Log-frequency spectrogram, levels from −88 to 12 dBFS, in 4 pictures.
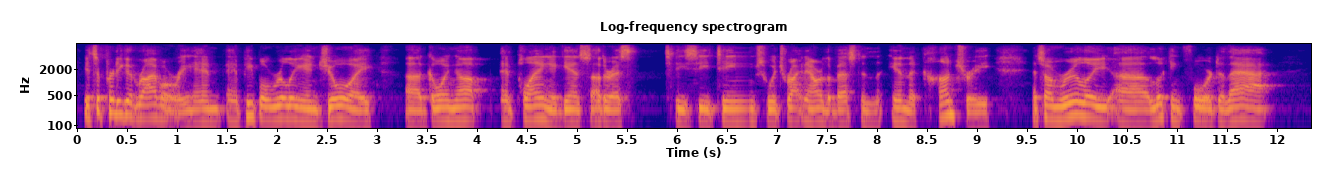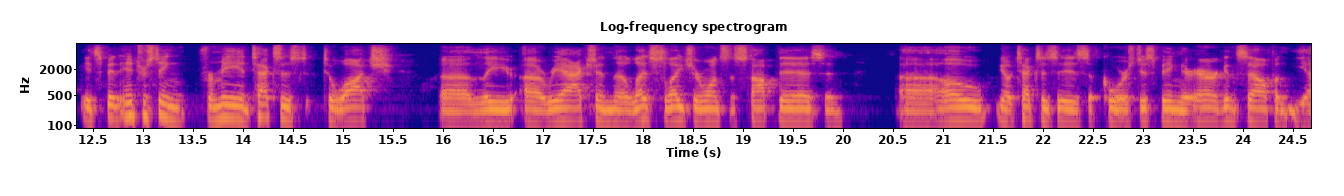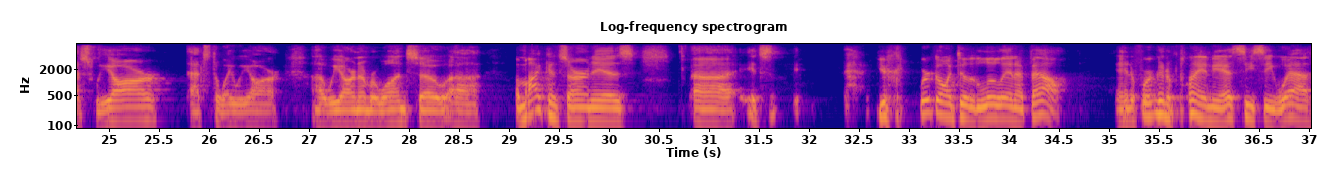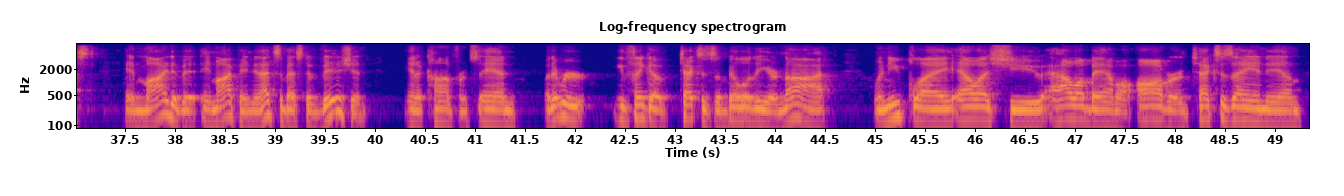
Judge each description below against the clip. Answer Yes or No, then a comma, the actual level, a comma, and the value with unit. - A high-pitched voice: No, low, 130 Hz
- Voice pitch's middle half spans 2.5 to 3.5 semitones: No, average, 4.0 semitones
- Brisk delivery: No, average, 170 wpm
